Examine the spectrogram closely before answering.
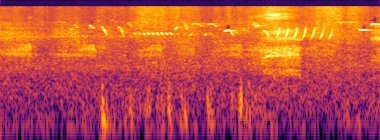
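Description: Small birds twittering and trilling in high chirps, with two soft low thumps, one about a second in and one about three seconds in.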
